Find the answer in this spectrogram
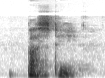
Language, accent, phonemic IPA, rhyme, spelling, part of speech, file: English, Southern England, /ˈbʌsti/, -ʌsti, busty, adjective, LL-Q1860 (eng)-busty.wav
- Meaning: Having large breasts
